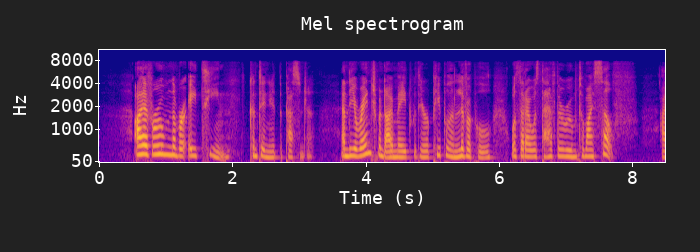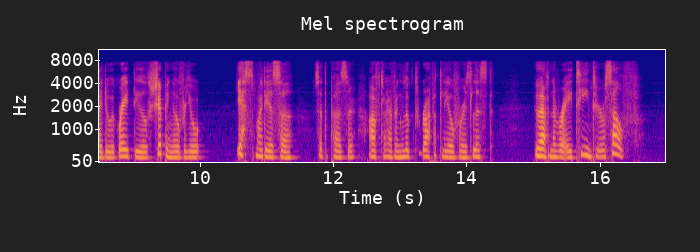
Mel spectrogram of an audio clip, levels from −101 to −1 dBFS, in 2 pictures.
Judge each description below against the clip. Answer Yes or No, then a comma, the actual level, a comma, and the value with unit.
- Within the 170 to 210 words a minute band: Yes, average, 200 wpm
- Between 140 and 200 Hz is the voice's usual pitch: Yes, high, 190 Hz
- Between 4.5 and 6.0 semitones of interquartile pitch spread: No, average, 3.1 semitones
